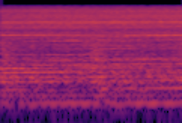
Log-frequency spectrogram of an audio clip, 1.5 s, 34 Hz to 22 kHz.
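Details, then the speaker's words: Zanussi/AEG/Electrolux washing machine in diagnostic spin test: after draining, drum ramps 200–500 to a balanced 650 RPM; steady, even whirring hum with no knocking or scraping, normal balanced spin. "As soon as we get to the minimum water level, the drum should start rotating and it will go up to a balanced 650 RPM and then it will accelerate up to a roughly 1,400 RPM."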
